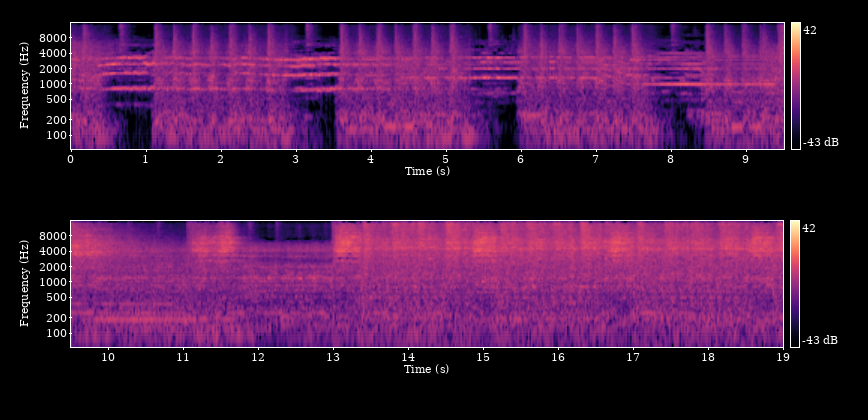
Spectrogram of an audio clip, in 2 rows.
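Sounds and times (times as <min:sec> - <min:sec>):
drum kit: 0:00.0 - 0:19.0
electric guitars riffing: 0:00.0 - 0:19.0.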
